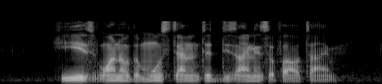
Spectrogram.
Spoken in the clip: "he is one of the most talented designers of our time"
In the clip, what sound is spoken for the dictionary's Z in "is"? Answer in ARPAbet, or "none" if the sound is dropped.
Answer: Z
